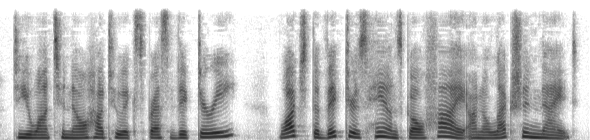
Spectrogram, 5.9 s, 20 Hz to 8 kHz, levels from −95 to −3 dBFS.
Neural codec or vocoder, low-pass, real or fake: codec, 16 kHz, 1.1 kbps, Voila-Tokenizer; 7.2 kHz; fake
